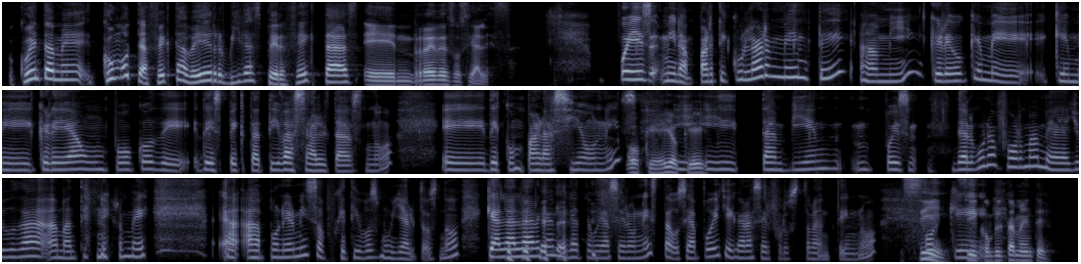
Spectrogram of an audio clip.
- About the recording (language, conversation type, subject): Spanish, podcast, ¿Cómo te afecta ver vidas aparentemente perfectas en las redes sociales?
- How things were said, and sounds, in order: laughing while speaking: "mantenerme"; laugh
